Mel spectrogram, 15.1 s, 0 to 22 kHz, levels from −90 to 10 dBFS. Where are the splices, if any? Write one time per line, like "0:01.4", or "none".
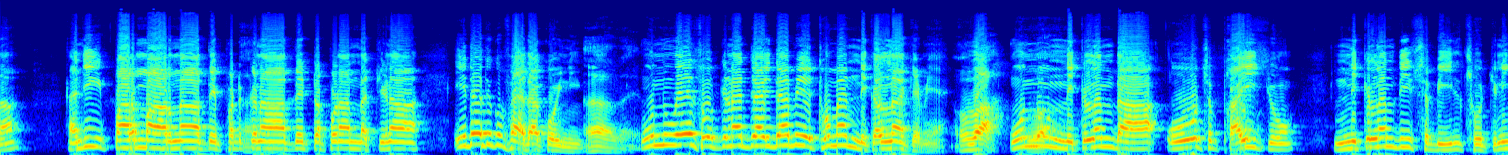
none

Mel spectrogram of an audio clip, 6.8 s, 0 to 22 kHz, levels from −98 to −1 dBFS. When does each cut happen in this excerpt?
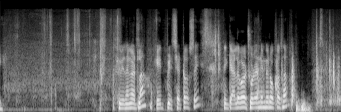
0:00.9

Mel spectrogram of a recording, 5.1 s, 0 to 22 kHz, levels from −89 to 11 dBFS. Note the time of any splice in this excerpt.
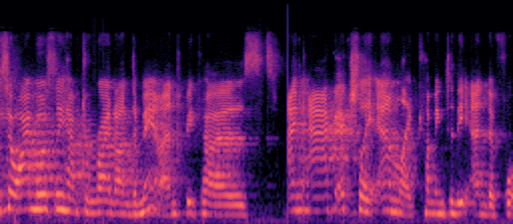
0:00.9
0:02.9

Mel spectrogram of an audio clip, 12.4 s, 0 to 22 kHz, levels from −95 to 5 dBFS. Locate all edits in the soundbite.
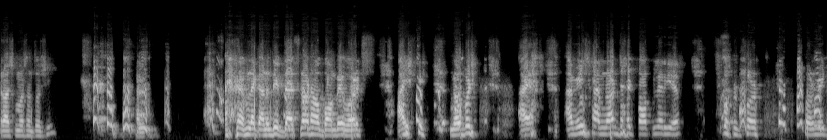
none

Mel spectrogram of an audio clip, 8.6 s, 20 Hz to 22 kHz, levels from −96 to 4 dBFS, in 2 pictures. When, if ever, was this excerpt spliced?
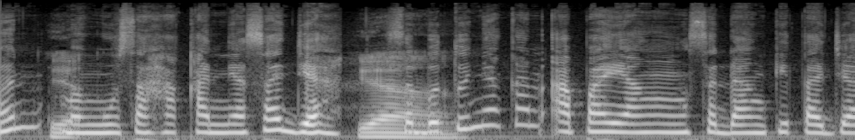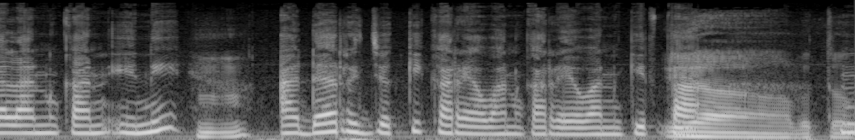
0:01.7

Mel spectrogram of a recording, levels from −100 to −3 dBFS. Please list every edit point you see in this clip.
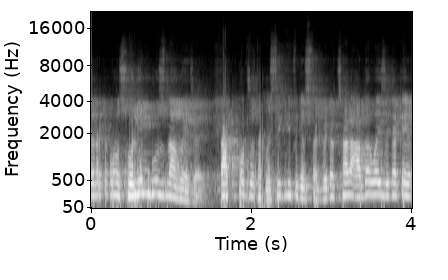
0:01.5

